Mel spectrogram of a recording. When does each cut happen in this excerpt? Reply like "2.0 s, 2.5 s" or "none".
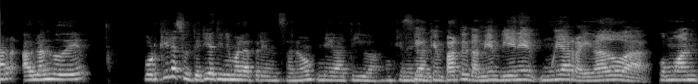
3.1 s, 4.3 s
